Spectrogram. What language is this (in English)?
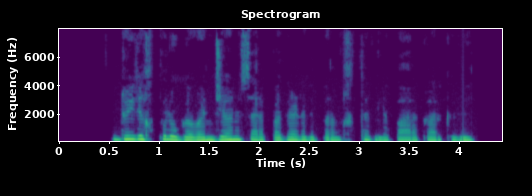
Pashto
